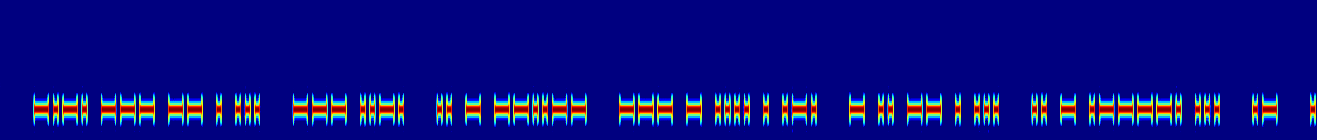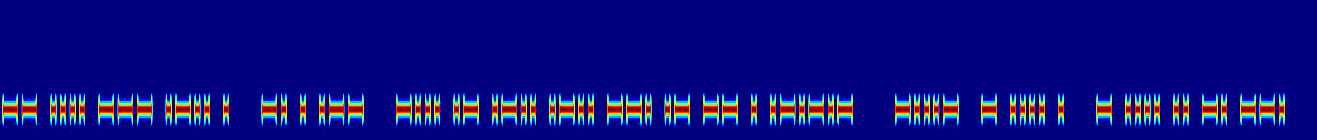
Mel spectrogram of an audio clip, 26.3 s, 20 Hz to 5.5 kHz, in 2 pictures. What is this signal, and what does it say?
Morse code, heard as a keyed tone, about 25 wpm, 600 Hz. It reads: COMES OF IT, OTHER TIMES IT'S A WHOLE NEW BALLGAME. <BT> THE THING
